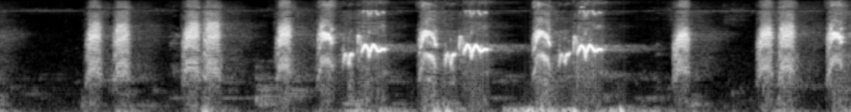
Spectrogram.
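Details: A lively sooty-headed bulbul sings to call a rival, pouring out quick bubbly chirps and slurred whistles in short bursts, with soft low rumbling beneath.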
